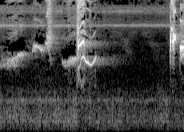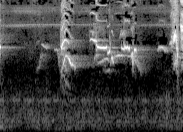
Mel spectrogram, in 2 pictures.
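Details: Song of a black-chested oriental magpie-robin, singing non-stop to provoke another magpie-robin: rich run of whistled notes, downward slurs and trilled flourishes in several bursts, over a low noisy background and constant high tone.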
